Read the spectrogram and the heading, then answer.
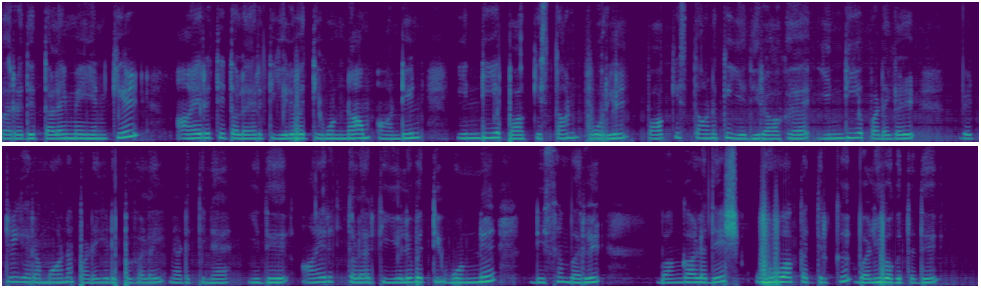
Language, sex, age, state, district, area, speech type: Tamil, female, 18-30, Tamil Nadu, Mayiladuthurai, rural, read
